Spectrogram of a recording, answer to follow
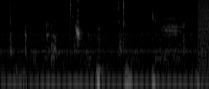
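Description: Near silence with a few faint clicks from a computer mouse being clicked and its scroll wheel turned.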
